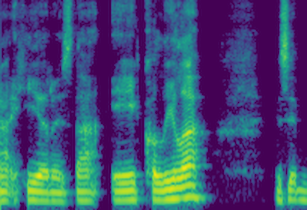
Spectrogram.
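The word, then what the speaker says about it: Caol Ila: me about pronunciation and they talked about how kalila was kul and indeed it as but that's if you've seen it fast if you were to take your time to pronounce it that would be qaol qaol laterally how it's written but if you say it fast it's called kalila yes you knowledgeable folks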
